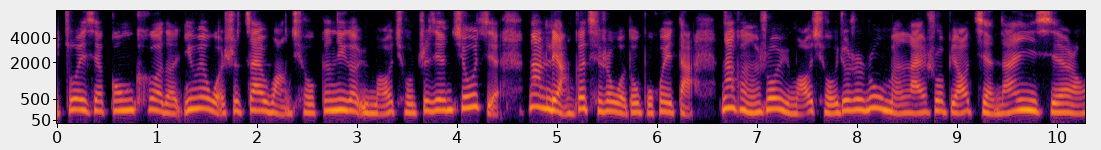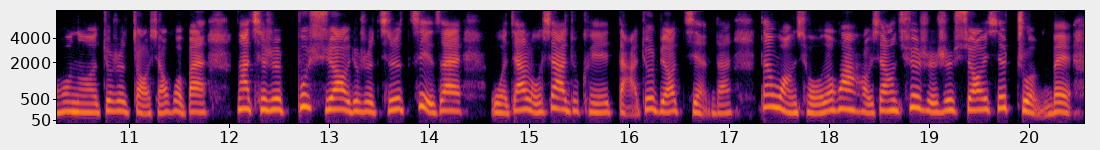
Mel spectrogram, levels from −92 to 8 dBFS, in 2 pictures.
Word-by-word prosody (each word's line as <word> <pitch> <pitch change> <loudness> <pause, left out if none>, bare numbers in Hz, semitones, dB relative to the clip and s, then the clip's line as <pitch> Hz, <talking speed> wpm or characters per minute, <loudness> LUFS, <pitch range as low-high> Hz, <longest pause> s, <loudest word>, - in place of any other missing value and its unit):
做 245 +7 0
一 245 - +3
些 225 +1 -2
功 235 +3 +1
课 245 -1 -3
的， 185 -3 -2
因 255 +4 +1
为 275 - +1
我 215 -7 0
是 205 +5 -3
在 235 +3 +1
网 195 -7 -2
球 190 0 -3
跟 235 +6 0
那 245 0 +6
个 230 -3 +1
羽 - - 0
毛 180 +1 -3
球 195 -2 -3
之 225 +4 -2
间 245 +1 +2
纠 290 +4 +2
结， 310 - -4 0.3
那 315 0 +2
2 235 - +4
个 275 - +2
其 230 -4 0
实 225 - 0
我 200 -4 0
都 200 +2 -1
不 185 -2 -4
会 210 +1 0
打， 195 - -4 0.3
那 285 +3 +3
可 250 -3 +1
能 195 0 0
说 265 +3 +3
羽 215 - +1
毛 175 +3 -4
球， 190 -4 0
就 235 +4 +1
是 250 - +1
入 265 +3 +1
门 190 -6 0
来 185 +1 -1
说 225 +3 -2
比 200 0 -4
较 190 +3 -1
简 195 -4 0
单 210 +7 +2
一 235 -2 +5
些， 205 -1 +3
然 185 -2 -3
后 215 +2 -1
呢， 200 -1 -1
就 235 +1 -1
是 225 -2 -2
找 175 - -3
小 185 +2 -3
伙 215 0 -2
伴 205 +1 0 0.3
那 270 +1 +4
其 255 0 +2
实 255 +1 +3
不 320 +3 +4
需 275 -3 -1
要 260 -1 +4
就 225 +1 -1
是 210 -2 -2
其 195 - 0
实 260 - +2
自 245 +8 0
己 205 - +3
在 230 +1 +2 0.3
我 195 -2 -2
家 240 +8 +1
楼 200 -4 -1
下 260 +5 +3
就 225 0 -5
可 210 -1 -7
以 200 0 -2
打， 200 - -5
就 260 - -2
是 265 - +1
比 220 - -1
较 210 +2 +2
简 205 -1 -2
单。 185 +1 -5 0.3
但 315 -1 +1
网 230 -8 +1
球 190 -1 -1
的 230 +3 0
话， 260 -1 +2
好 205 -4 -4
像 235 +5 0
确 300 +6 +1
实 215 -5 -1
是 235 +4 0
需 225 +3 -1
要 250 +1 +2
一 255 - +1
些 285 +5 +1
准 225 - 0
备， 210 -2 +1
220 Hz, 300 characters per minute, -23 LUFS, 195-245 Hz, 0.3 s, 那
